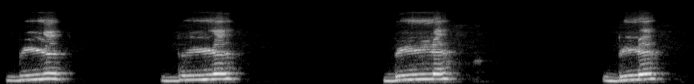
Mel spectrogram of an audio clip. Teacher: esse som, EU, ele vai ficar bem mais fechadinho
